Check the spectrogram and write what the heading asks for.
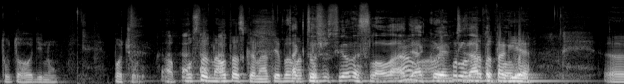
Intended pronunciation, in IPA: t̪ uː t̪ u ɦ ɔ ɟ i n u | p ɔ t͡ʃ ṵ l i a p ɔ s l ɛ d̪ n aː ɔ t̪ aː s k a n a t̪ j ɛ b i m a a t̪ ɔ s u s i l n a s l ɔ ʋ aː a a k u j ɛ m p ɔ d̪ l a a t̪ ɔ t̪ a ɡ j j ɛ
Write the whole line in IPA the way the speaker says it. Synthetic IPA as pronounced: t̪ uː t̪ ɔ ɦ ɔ ɟ i n u | p ɔ t͡ʃ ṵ l i a p ɔ s l ɛ d̪ n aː ɔ t̪ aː s k a n a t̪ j ɛ b a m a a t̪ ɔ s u s i l n ɛ s l ɔ ʋ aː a a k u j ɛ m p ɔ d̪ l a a t̪ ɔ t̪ a ɡ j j ɛ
